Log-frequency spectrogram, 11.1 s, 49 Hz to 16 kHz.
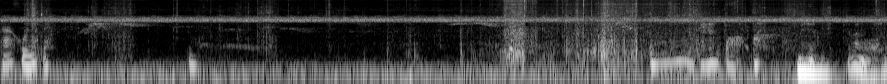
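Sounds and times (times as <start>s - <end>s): insects chirring: 0.0s - 11.0s
leaf litter rustle: 0.2s - 4.4s, 6.0s - 10.1s.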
